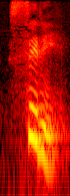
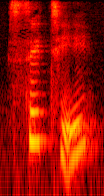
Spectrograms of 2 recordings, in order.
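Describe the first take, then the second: First: The T is a quick D-like sound. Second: The T is a clear T sound. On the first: The speaker calls it right. "we say" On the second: The speaker calls it wrong. "We don't say"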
